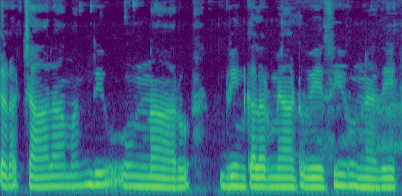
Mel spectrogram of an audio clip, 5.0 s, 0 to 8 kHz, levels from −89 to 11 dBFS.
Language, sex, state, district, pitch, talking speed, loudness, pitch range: Telugu, male, Telangana, Mahabubabad, 150 Hz, 105 wpm, -14 LUFS, 145-160 Hz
